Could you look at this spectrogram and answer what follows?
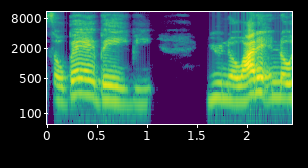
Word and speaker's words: Bhad Bhabie: it bad baby or bya baby I don't know her name you know but you know they said that the H is silent so bad baby you know I didn't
